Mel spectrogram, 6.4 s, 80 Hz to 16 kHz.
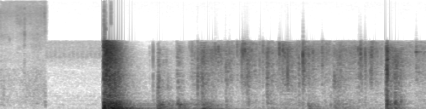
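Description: A single .44 Magnum revolver shot, very loud and sudden, followed by a long echoing tail that dies away over a couple of seconds. A shorter sharp knock comes near the end.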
